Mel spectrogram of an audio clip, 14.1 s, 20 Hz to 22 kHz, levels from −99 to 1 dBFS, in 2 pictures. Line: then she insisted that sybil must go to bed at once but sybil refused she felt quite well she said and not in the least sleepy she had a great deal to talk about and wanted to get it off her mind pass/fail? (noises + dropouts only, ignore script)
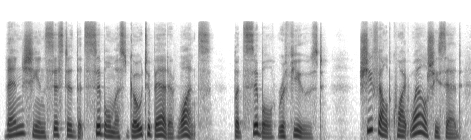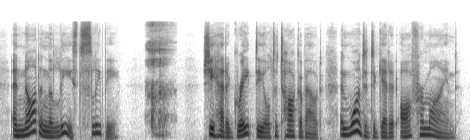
fail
